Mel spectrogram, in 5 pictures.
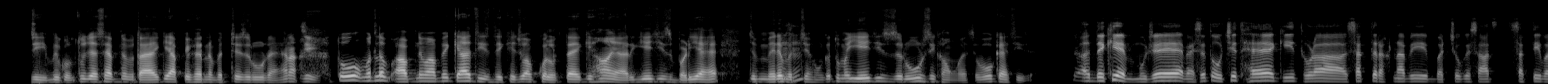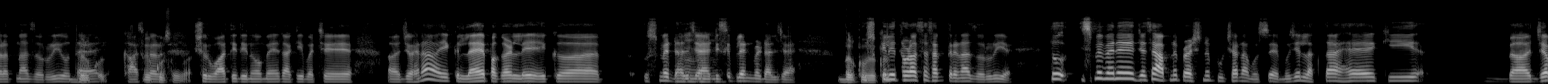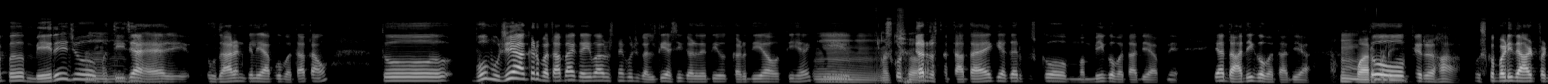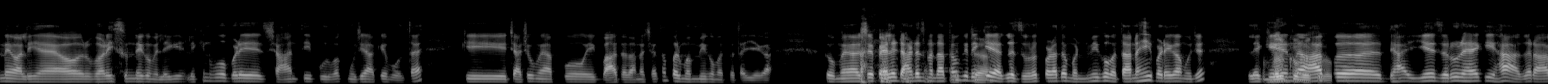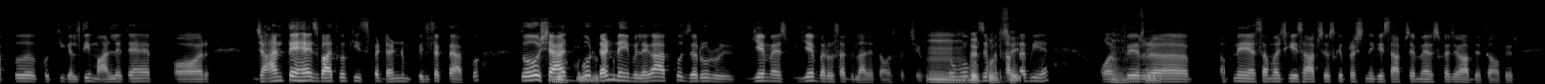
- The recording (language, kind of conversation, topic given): Hindi, podcast, पेरेंटिंग में आपकी सबसे बड़ी सीख क्या रही?
- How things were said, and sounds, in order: in English: "डिसिप्लिन"; chuckle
